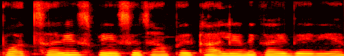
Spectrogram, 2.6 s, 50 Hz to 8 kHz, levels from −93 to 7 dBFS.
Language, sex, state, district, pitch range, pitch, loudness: Hindi, female, Bihar, Saharsa, 235-260 Hz, 245 Hz, -29 LUFS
